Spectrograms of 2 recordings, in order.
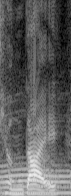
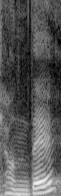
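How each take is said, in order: First: Hyundai said hyun-dye; "Hyundai" ending like die; Japanese-style pronunciation. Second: Hyundai said hyun-deh; "Hyundai" ending in eh; Korean pronunciation. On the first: Explaining the marketed name, Japanese-style pronunciation. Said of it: "with a Japanese pronunciation". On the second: Explaining what it never got marketed as, Korean pronunciation. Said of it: "It pronounces it the Korean way". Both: Shown as a demonstration.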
